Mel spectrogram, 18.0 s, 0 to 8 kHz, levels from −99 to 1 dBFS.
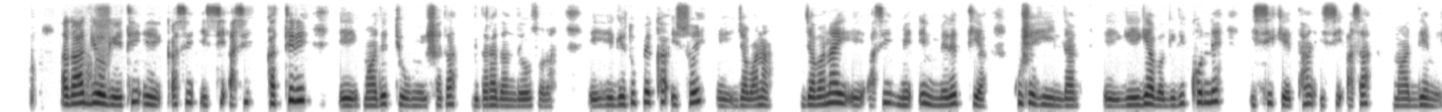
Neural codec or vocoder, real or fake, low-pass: none; real; 7.2 kHz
